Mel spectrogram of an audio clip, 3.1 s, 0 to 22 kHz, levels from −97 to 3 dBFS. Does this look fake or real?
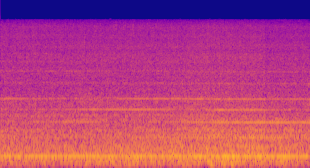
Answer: real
